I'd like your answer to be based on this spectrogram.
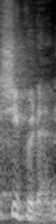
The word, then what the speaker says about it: Shippuden: Shippuden.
